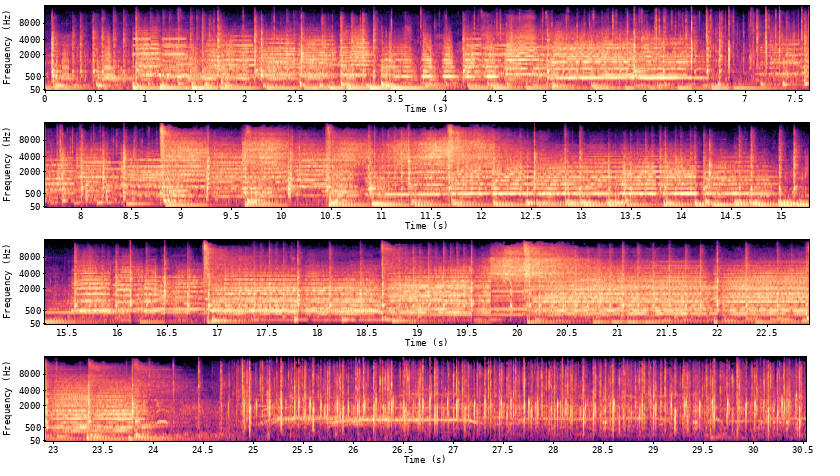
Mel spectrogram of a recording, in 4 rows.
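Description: A marching band playing loudly: brass and saxophones over drums and front-ensemble percussion, with a steady low bass line. The music ends about 24 seconds in, and audience applause and cheering follow.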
